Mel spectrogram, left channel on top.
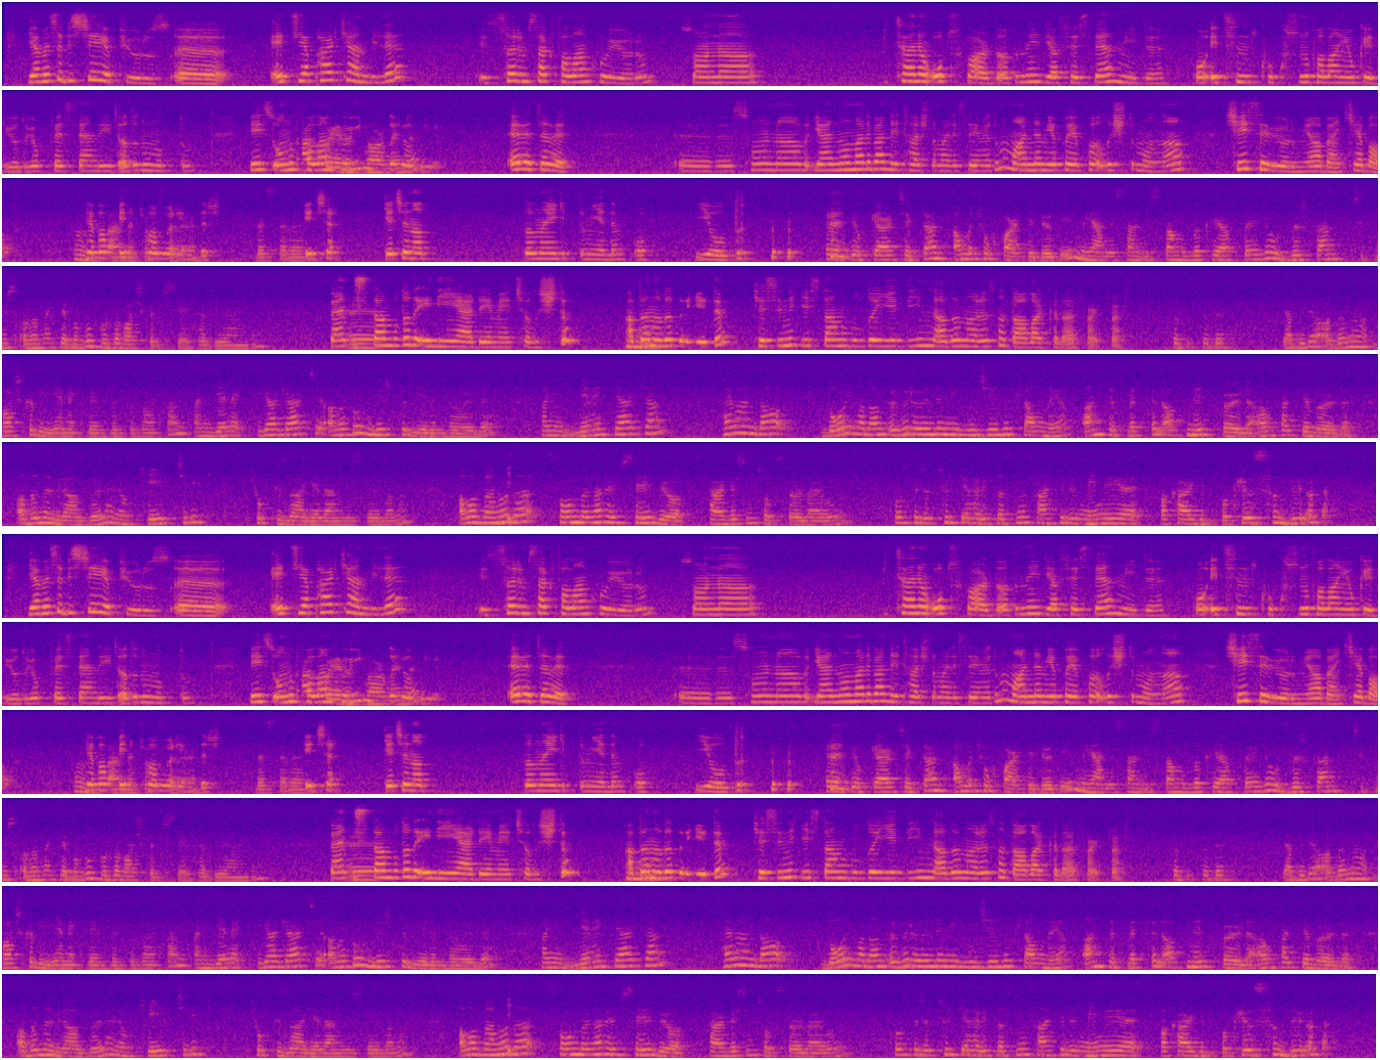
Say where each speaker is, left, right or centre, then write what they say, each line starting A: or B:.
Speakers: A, on the right; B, on the left.
A: Ya mesela biz şey yapıyoruz. e, et yaparken bile e, sarımsak falan koyuyorum. Sonra Bir tane ot vardı. Adı neydi ya? Fesleğen miydi? O etin kokusunu falan yok ediyordu. Yok fesleğen değildi. Adını unuttum. Neyse onu falan
B: Daha koyarız
A: koyuyorum
B: normalde.
A: güzel oluyor. Evet evet. Ee, sonra yani normalde ben de eti haşlamayla sevmiyordum ama annem yapa yapa alıştım ona. Şey seviyorum ya ben kebap.
B: Hı,
A: Kebap
B: ben
A: benim
B: de çok
A: favorimdir.
B: severim. De severim.
A: Geçen geçen Adana'ya gittim yedim. Oh iyi oldu.
B: Evet
A: <laughs>
B: yok gerçekten ama çok fark ediyor değil mi? Yani sen İstanbul'da kıyaslayınca o zırhtan çıkmış Adana kebabı burada başka bir şey tabii yani.
A: Ben
B: Ee,
A: İstanbul'da da en iyi yerde yemeye çalıştım.
B: hı
A: Adana'da
B: hı,
A: da yedim. Kesinlikle İstanbul'da yediğimle Adana arasında dağlar kadar fark var.
B: tabii tabii. Ya bir de Adana başka bir yemek lezzeti zaten. Hani yemek ya gerçi Anadolu'nun bir sürü yerinde öyle. Hani yemek yerken hemen daha doymadan öbür öğünde ne yiyeceğini planlayan Antep mesela <laughs> net böyle, Antakya böyle, Adana biraz böyle. Hani o keyifçilik çok güzel gelen bir şey bana. Ama bana
A: <laughs>
B: da son dönem hep şey diyor, kardeşim çok söyler bunu. Koskoca Türkiye haritasını sanki bir menüye bakar gibi bakıyorsun <laughs> diyor.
